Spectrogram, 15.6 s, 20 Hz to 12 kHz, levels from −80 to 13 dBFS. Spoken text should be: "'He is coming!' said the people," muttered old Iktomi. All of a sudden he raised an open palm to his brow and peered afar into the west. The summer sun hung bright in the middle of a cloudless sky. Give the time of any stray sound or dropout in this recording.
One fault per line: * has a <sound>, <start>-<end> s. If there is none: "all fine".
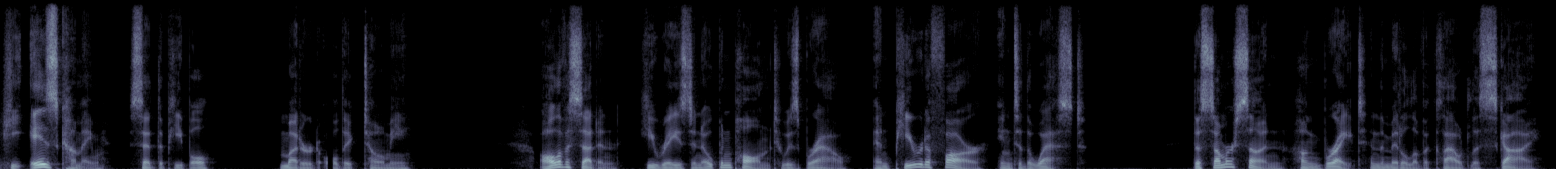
* has a dropout, 3.3-3.3 s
